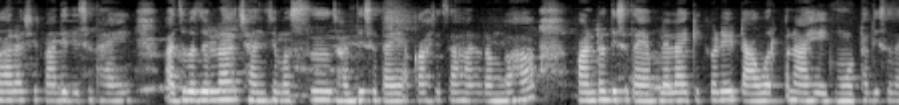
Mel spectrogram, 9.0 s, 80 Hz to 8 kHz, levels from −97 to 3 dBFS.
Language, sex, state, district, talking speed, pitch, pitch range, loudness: Marathi, female, Maharashtra, Dhule, 175 wpm, 225 Hz, 220-235 Hz, -19 LUFS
